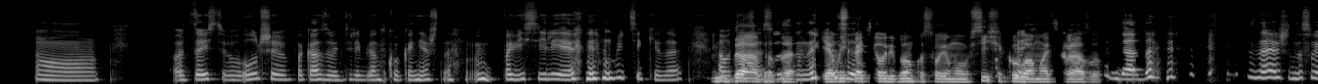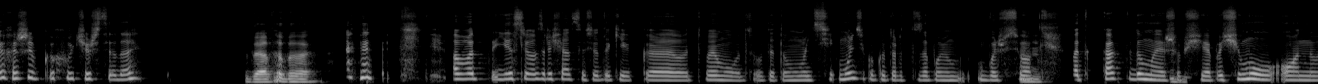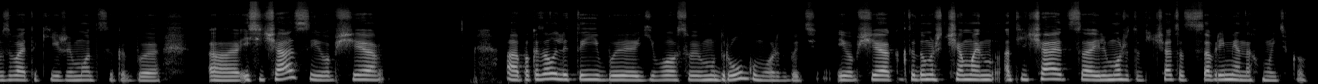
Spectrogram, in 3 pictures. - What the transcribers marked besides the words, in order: laughing while speaking: "повеселее"; laughing while speaking: "осознанные"; unintelligible speech; other background noise; laugh
- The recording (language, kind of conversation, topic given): Russian, podcast, Какой детский мультфильм из вашего детства вы любите больше всего и до сих пор хорошо помните?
